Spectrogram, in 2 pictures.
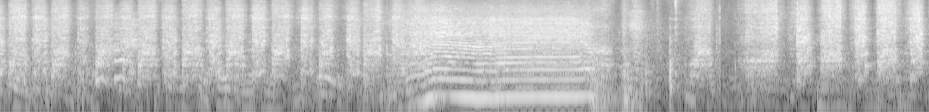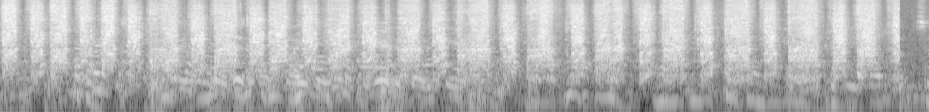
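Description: Quick rasping strokes of a small hand tool worked back and forth along the edge of a plywood boat plank, about four strokes a second, shaping the edge. About four seconds in, a loud hum rises in pitch and then holds for about two seconds over the strokes.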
